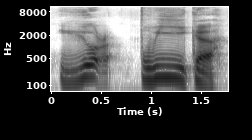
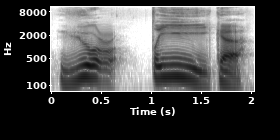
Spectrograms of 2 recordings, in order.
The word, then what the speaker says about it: يُعْطِيكَ: When reciting the word yu'tika, care must be taken to ensure that the pronunciation of ta is pure. Some pupils here add a waw sound to the letter ta and recite yu'tika. This is incorrect. The correct pronunciation is yu'tika.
